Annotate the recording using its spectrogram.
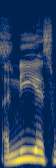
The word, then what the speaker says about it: Aeneas: Enos Williams. Anias? How do you say his? – Aeneas? – I always thought it was Aeneas. – Aeneas Williams. Thank you.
